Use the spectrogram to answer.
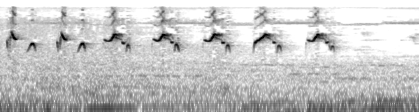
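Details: Singing canary repeating one bright, high, two-part note that drops in pitch, delivered evenly about twice a second, eight times in a row, against a faint low hum.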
